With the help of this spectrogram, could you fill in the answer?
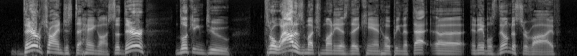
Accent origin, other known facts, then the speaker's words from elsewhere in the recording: Dallas, Texas, United States; growing up in the Dallas area, the way I did with the Von Erichs and the Freebirds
